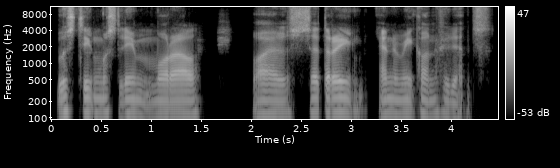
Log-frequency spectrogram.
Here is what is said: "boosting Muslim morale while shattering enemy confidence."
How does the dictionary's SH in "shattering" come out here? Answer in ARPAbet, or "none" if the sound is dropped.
S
